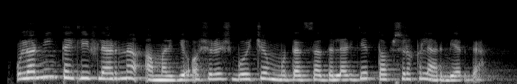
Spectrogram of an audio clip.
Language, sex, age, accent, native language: Uzbek, female, 18-24, Andijon, Uzbek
